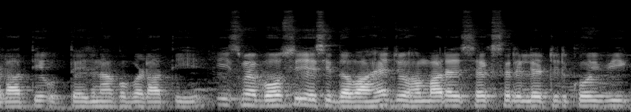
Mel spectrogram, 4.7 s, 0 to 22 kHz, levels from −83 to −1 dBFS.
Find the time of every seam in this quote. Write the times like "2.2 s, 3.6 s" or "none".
1.7 s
